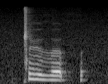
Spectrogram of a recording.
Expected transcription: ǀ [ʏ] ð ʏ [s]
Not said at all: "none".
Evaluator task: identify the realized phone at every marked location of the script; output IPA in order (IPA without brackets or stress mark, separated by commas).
y, θ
